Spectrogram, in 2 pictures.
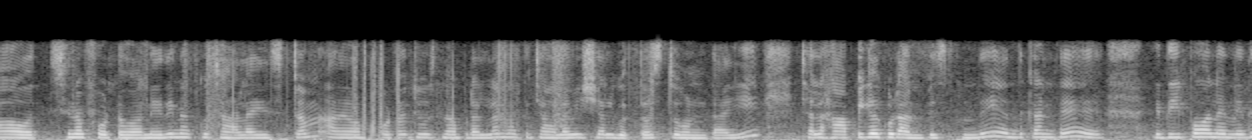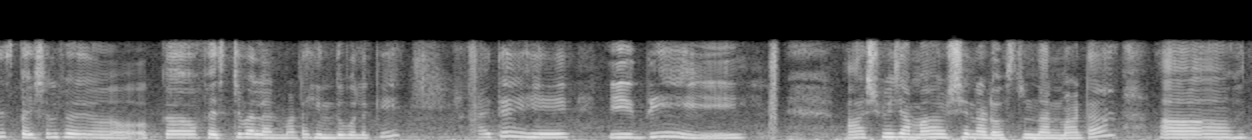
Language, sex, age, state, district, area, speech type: Telugu, female, 30-45, Andhra Pradesh, Anakapalli, rural, spontaneous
